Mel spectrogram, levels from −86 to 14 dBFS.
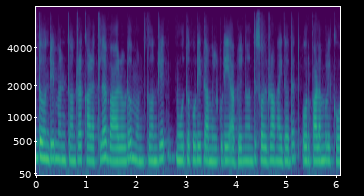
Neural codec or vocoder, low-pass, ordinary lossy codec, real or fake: codec, 16 kHz, about 1 kbps, DyCAST, with the encoder's durations; 7.2 kHz; none; fake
